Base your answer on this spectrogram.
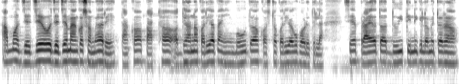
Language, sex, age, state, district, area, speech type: Odia, male, 18-30, Odisha, Jajpur, rural, spontaneous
